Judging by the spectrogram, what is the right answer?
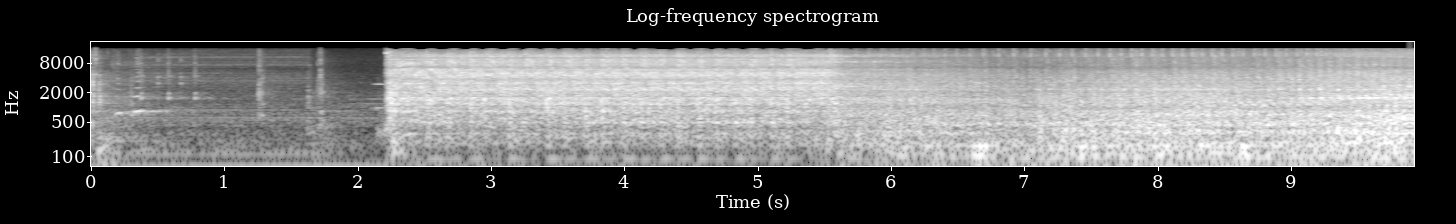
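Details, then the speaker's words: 2007 Saab 9-3 2.0T with intermittent rough running and gas smell, codes P1682 and P0201-P0204: quiet clicking, won't start at first, then bursts into loud hissy running; hard start with injectors 1 and 4 stuck on, ECM drivers suspected. "All right, Tammy, start it up. That won't start. Try again."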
